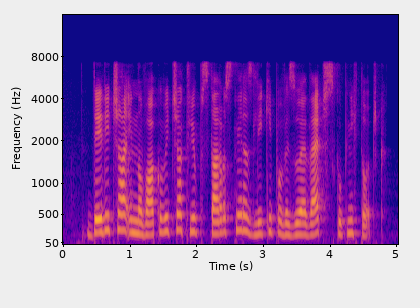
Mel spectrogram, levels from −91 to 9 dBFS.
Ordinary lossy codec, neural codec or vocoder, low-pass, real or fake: AAC, 96 kbps; codec, 16 kHz, 6 kbps, DAC; 7.2 kHz; fake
